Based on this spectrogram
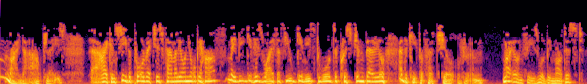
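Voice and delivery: fussy little doctor. Acted. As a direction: play the oily doctor pretending it's hard. Doctor's voice held.

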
